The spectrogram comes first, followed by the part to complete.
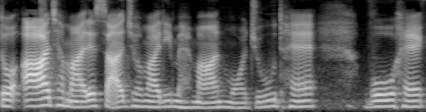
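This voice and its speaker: Her tone bright and sharp, a woman talks at a fairly slow pace. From Pakistan. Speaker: podcast host. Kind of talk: interview conversation. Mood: warm, polite. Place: studio. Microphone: studio mic.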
